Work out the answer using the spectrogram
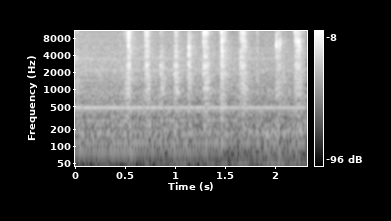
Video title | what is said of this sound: Wild & Free 30 Minute Painting: You can do it too! | it sounds empty. I used it up.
